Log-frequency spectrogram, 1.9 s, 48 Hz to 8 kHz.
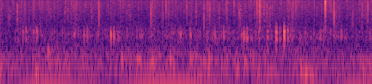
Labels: {"label": "biophony, damselfish", "recorder": "SoundTrap 500"}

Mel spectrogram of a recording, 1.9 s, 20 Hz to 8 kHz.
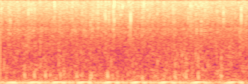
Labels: {"label": "biophony", "recorder": "SoundTrap 300"}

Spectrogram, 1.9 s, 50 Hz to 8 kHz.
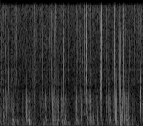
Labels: {"label": "biophony, sea urchins (Echinidae)", "recorder": "SoundTrap 600 or HydroMoth"}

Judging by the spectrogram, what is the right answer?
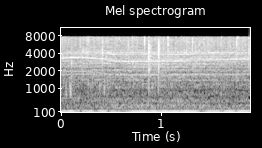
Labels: {"label": "anthrophony, boat engine", "recorder": "SoundTrap 500"}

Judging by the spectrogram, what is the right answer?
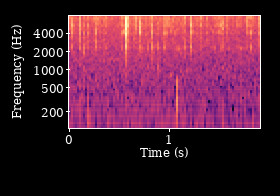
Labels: {"label": "ambient", "recorder": "HydroMoth"}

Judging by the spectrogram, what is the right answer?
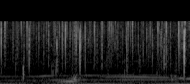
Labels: {"label": "biophony", "recorder": "SoundTrap 300"}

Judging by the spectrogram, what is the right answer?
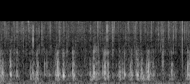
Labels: {"label": "biophony, sea urchins (Echinidae)", "recorder": "SoundTrap 600 or HydroMoth"}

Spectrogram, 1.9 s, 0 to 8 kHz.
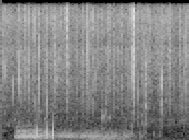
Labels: {"label": "biophony, growl", "recorder": "SoundTrap 600 or HydroMoth"}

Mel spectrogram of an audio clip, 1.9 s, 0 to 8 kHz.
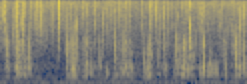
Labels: {"label": "biophony, sea urchins (Echinidae)", "recorder": "SoundTrap 600 or HydroMoth"}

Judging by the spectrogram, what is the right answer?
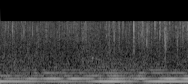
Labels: {"label": "biophony, midshipman", "recorder": "SoundTrap 500"}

